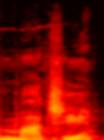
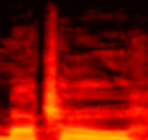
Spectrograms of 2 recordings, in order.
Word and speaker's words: Machi: That is spelled two M's, A C H I. Not macho, not matcha, or mochi, or macho man.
